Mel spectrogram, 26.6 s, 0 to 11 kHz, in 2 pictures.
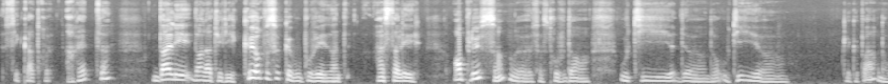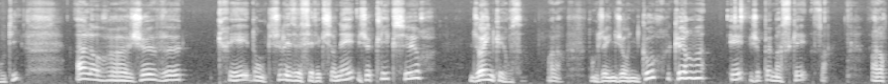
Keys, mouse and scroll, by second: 0.6 ctrl+click, 4.4 click, 20.4 click, 23.6 click, 24.3 space, 25.9 scroll down 1.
